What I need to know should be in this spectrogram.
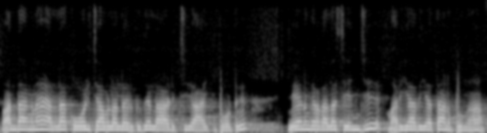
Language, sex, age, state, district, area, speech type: Tamil, female, 45-60, Tamil Nadu, Erode, rural, spontaneous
